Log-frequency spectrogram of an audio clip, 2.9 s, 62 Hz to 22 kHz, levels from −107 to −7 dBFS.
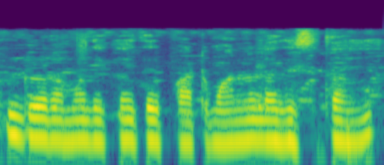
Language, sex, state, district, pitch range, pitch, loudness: Marathi, male, Maharashtra, Dhule, 150-155 Hz, 155 Hz, -15 LUFS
